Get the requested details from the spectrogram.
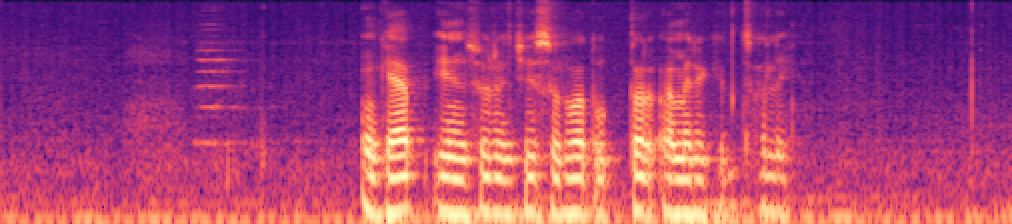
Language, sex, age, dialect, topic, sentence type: Marathi, male, 25-30, Northern Konkan, banking, statement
